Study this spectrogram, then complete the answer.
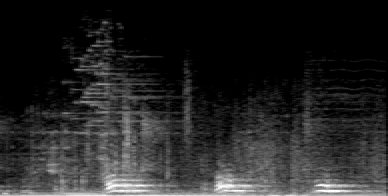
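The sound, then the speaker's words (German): A chained guard dog barks three times in a steady rhythm, each bark loud, with a low mechanical rumble running underneath. “Ein Wachhund war hinter Tim her.”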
